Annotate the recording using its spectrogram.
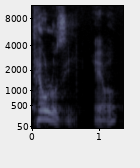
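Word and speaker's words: theology: 영어로 테올로지예요. 이거 테올로지 발음 정확하게 하면 번데기 발음. T가 아니라 테올로지.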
